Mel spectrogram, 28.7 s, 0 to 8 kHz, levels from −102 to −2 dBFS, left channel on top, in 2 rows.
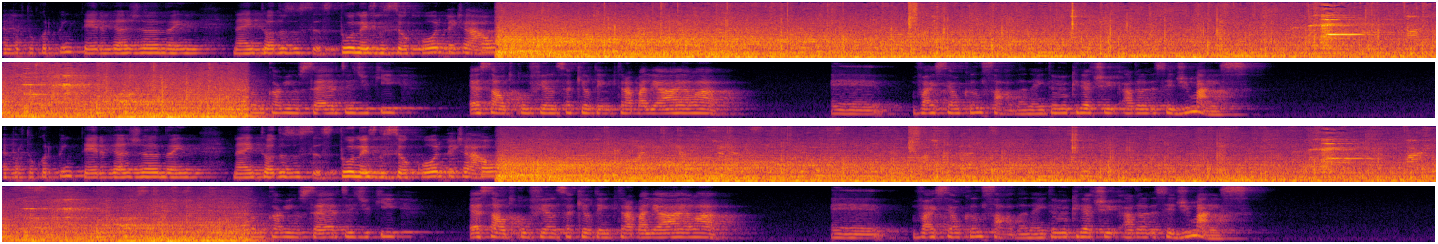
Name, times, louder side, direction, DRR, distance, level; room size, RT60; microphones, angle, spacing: voice 1, 0.0-5.5, right 1 dB, 25° right, 2 dB, 3.9 m, -33 dB
voice 2, 4.4-5.0 6.2-11.2 12.1-14.8 15.2-18.3 19.0-21.5 22.6-23.2 23.4-26.8, equal, 5° left, 1 dB, 2.8 m, -36 dB
sound 1, 4.9-16.8, left 3 dB, 55° left, 1.9 m, -23 dB
29.5 x 19.0 x 8.2 m, 0.76 s
head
